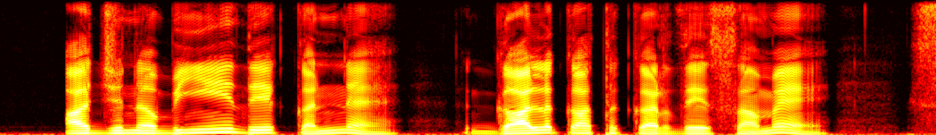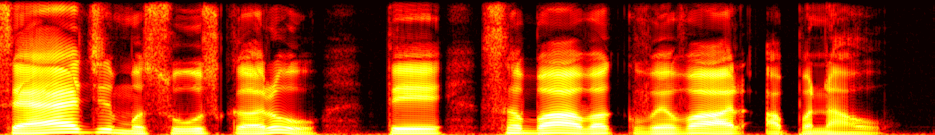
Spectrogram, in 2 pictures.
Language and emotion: Dogri, neutral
